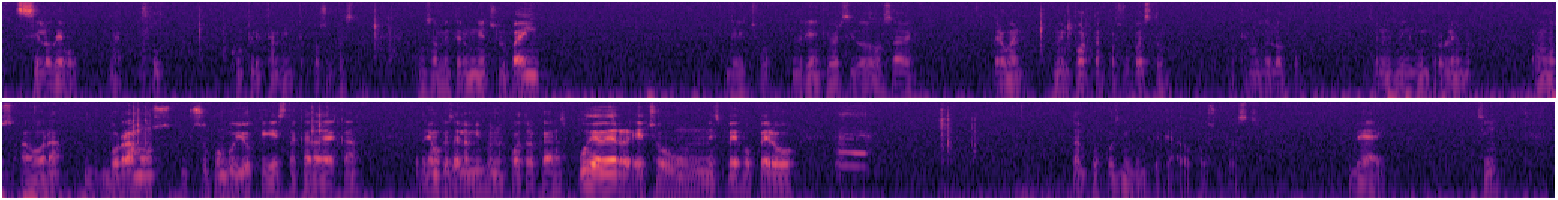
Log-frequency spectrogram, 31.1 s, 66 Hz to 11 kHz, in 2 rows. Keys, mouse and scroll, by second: 0.1 alt+Tab, 3.9 ctrl+r, 4.4 ctrl+click, 9.8 click, 10.8 ctrl+r, 11.3 ctrl+click, 13.4 click, 16.1 right click, 17.4 alt+Tab, 19.2 alt+Tab, 25.1 x, 25.8 click, 26.6-29.6 drag.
